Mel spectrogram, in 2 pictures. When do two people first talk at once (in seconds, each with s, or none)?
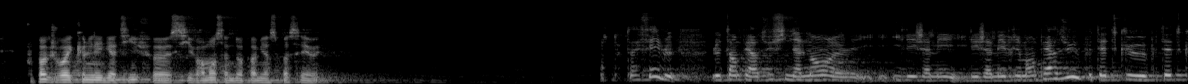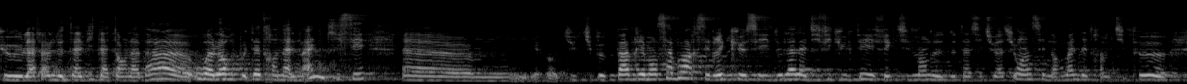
none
